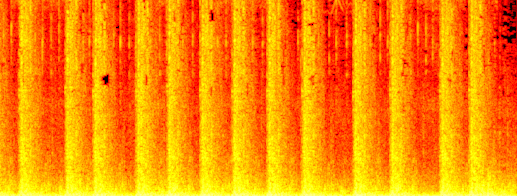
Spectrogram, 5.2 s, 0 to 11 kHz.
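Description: Rapid, loud gunfire in the video game Arma 3, a steady run of sharp, evenly spaced reports close up, with no voices over the shots.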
